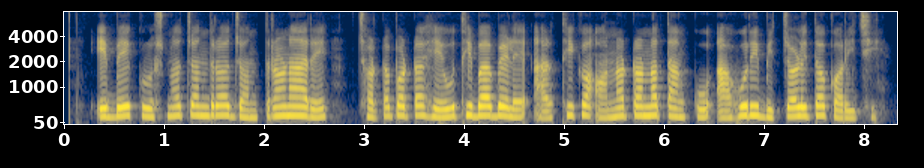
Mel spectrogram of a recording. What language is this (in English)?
Odia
